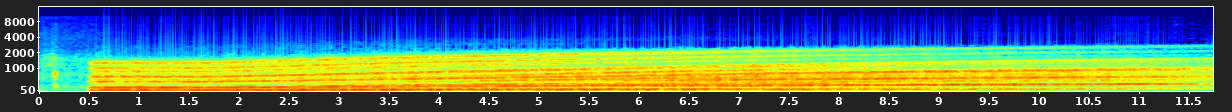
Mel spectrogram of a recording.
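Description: A car engine accelerating: a loud, continuous droning hum whose pitch climbs smoothly and steadily for about eleven seconds, with no talking over it.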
